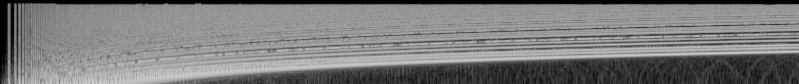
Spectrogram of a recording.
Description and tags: Sawtooth Motoriser
Created in LabChirp using a Sawtooth wave and frequency up with Chord
Motor, Riser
